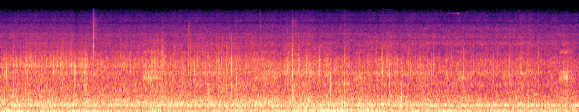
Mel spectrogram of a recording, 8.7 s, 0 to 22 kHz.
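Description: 2021 Giant Trance X 29 mountain bike rolling down a dirt trail: steady tyre and wind noise with scattered small clicks and rattles from the bike.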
